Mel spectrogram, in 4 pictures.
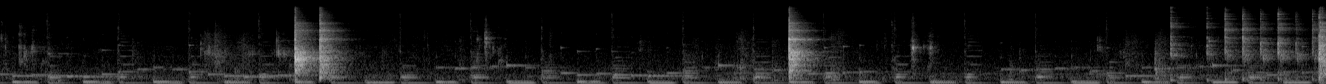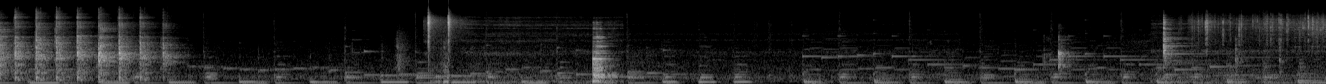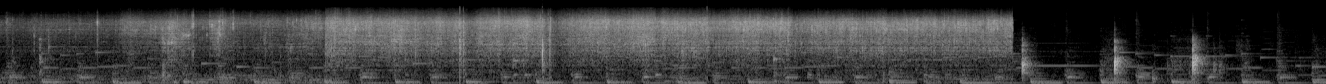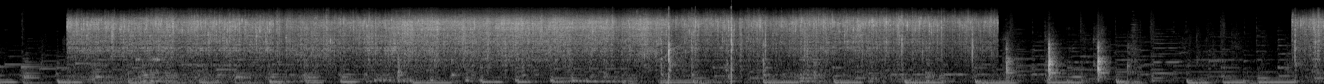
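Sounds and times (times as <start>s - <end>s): food sizzling in a skillet: 17.5s - 19.3s, 24.8s - 36.7s, 40.4s - 49.8s, 52.7s - 53.0s.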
